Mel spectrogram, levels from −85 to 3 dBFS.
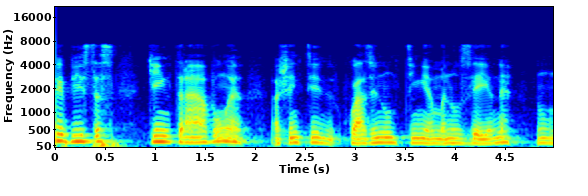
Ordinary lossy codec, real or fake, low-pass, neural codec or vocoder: none; real; 7.2 kHz; none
